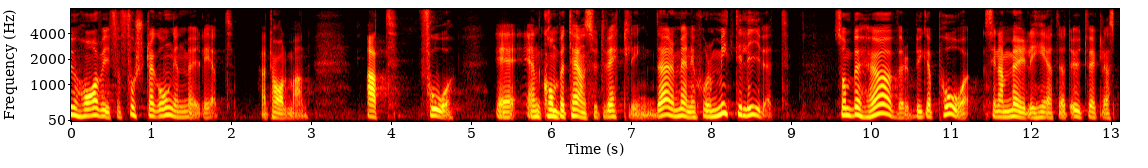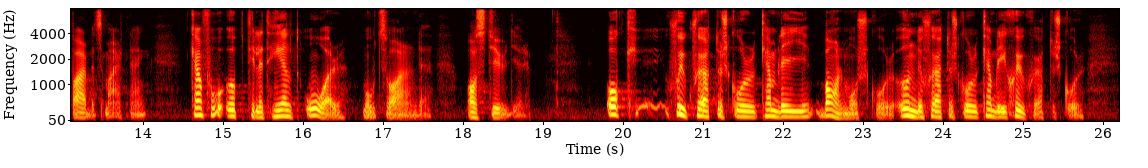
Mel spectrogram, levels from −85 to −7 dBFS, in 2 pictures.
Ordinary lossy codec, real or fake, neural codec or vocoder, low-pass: none; real; none; none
